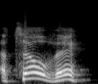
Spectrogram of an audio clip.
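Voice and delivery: put-on broad, old-time Yorkshire dialect, laid on thick. Teaching Yorkshire slang to a friend: broad Yorkshire accent. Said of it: "That's a really old Yorkshire accent".

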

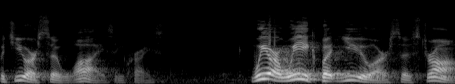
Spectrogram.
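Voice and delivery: mildly sarcastic, slow, swooping, goading tone. Quoting a letter writer mocking the readers: imitating sarcastic tone. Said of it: "he gets a little sarcastic".

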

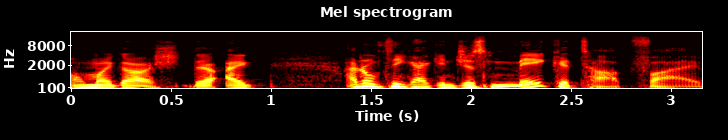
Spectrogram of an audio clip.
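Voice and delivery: normal talking voice

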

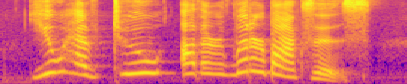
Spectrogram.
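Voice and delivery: put-on high scolding shout. Retelling how the cat kept coming in, imitating yelling at the cat. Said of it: "yelling at her".

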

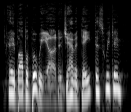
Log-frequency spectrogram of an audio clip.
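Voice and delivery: loud, booming radio DJ voice. Talking about a radio DJ, the speaker breaks into a Howard Stern impression. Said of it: "That was my Howard Stern impression".

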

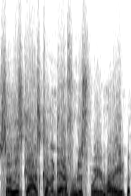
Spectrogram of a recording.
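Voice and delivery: very high, lively, swooping sing-song delivery. Doing an impression of an acquaintance who talked animatedly with hands. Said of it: "whenever I would do an impersonation of him".

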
